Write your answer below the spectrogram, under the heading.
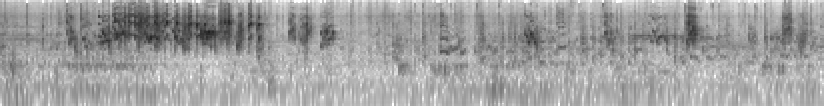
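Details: Budgerigars give a loud bout of squeaky chatter during the first three seconds, then quieter scattered chirps and single high notes.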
